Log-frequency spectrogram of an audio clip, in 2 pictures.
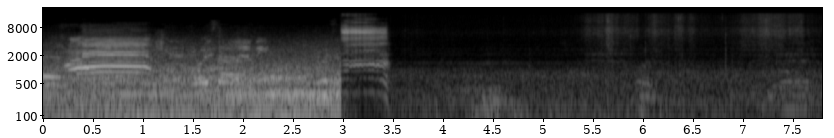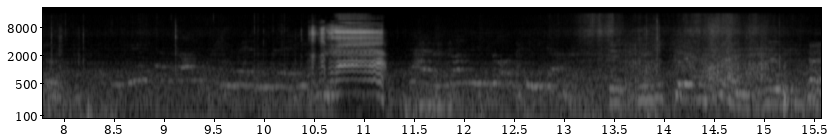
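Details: A playful young lamb gives a long, high, quavering baa. Then comes a quieter stretch with short noisy bursts and faint sounds in the background.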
